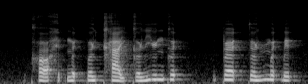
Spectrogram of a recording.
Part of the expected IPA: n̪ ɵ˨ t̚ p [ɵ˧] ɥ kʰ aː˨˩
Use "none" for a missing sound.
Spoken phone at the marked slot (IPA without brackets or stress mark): ɵ˧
